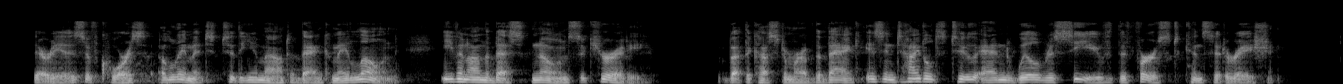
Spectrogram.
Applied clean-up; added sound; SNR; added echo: neural mask model DeepFilterNet 3.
